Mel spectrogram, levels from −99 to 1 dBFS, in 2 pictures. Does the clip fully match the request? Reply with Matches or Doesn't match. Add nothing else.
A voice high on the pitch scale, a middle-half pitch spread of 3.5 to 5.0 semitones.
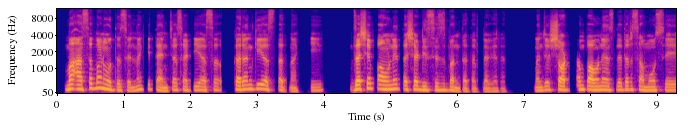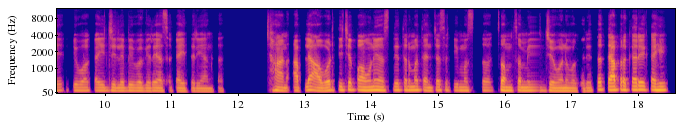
Doesn't match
